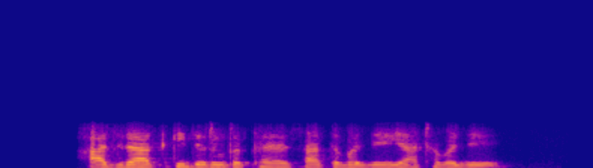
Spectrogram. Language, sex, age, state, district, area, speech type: Hindi, female, 30-45, Bihar, Samastipur, rural, conversation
